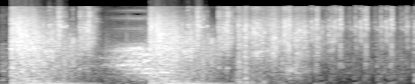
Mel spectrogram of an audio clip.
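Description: A gun fires loud blasts.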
